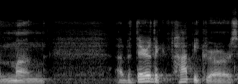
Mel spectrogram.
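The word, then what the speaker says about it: Hmong: It's the Hamong, Hm. I think it's pronounced the Mung, but they're the poppy growers in La La L.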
